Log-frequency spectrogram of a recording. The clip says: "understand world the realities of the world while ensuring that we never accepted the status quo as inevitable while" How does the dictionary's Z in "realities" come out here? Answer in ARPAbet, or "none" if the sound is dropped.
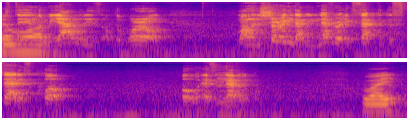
Z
